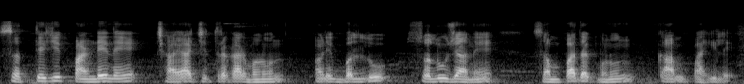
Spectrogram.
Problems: constant background noise, continuous background conversations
